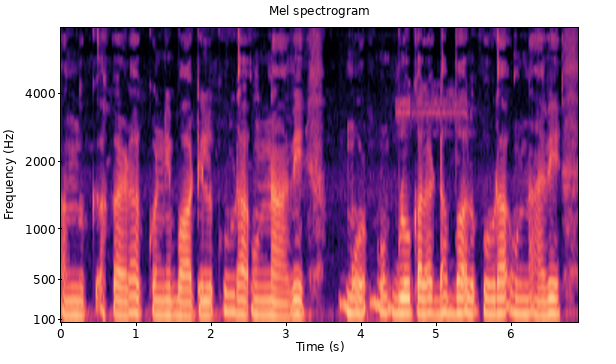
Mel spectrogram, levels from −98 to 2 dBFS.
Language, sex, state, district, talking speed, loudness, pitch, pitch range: Telugu, male, Telangana, Mahabubabad, 105 wpm, -16 LUFS, 150 Hz, 140-155 Hz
